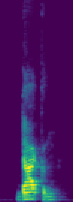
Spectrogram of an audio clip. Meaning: plural of dak
- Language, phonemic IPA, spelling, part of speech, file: Dutch, /ˈdakə(n)/, daken, noun, Nl-daken.ogg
